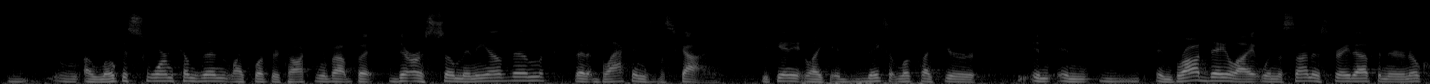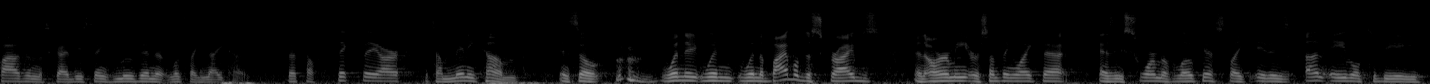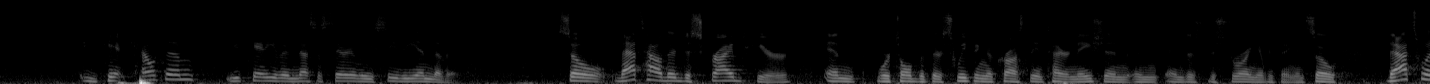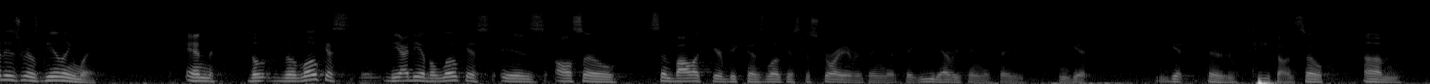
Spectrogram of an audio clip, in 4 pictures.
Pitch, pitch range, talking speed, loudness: 135 Hz, 115-155 Hz, 180 wpm, -40 LUFS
